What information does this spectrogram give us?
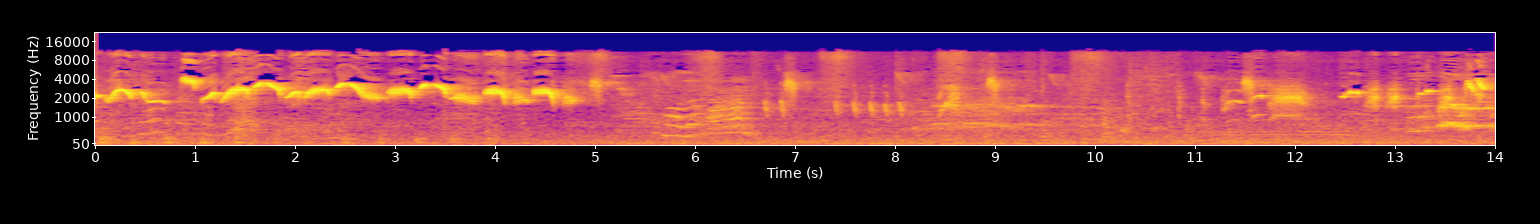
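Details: Chinese hwamei pouring out a strong run of looping whistled warbles for about five seconds, then a quieter pause and scattered short sharp notes and renewed bursts.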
